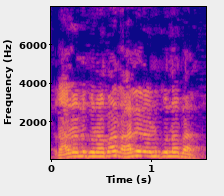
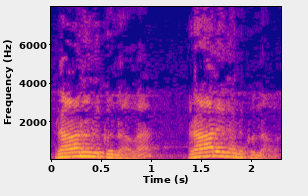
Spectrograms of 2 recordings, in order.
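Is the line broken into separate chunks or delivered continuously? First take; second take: continuous; broken chunks. First: The line flows on without cuts between phrases. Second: The line is broken up with clear cuts between phrases. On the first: "Balakrishna గారికి అయితే అది ఉండదు" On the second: "ఆయన cut cut చేస్తారు"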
